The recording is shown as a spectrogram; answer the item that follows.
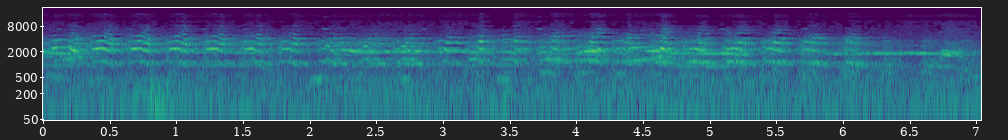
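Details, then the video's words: Gulls calling repeatedly, with rapid, nasal, harmonic squawking notes about three per second and several birds overlapping throughout. "Seagull Sounds"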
